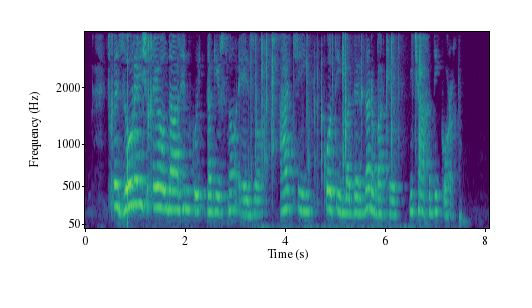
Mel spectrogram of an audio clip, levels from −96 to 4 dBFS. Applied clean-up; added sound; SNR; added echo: none; Crushing; 12 dB; none.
